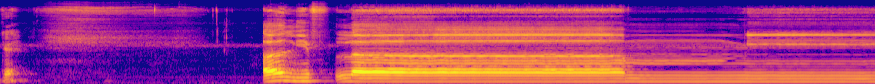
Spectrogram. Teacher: ada tiga huruf yang sama-sama panjangnya enam harokat maka dipersiapkan juga nafasnya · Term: mad lazim Harfi mutsaqol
